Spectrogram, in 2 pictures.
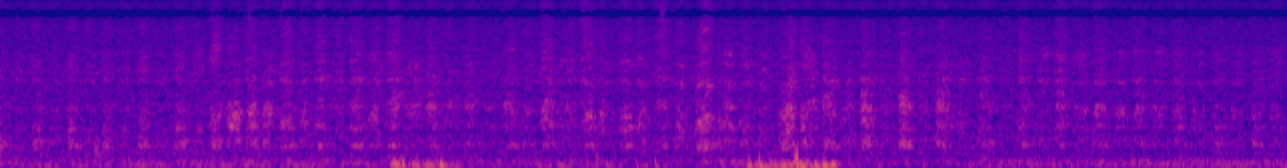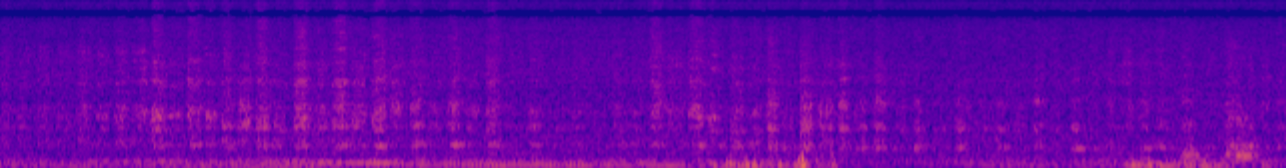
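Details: Golden retriever named Luna reacting to her new chew toy, a carabao horn; soft, rapid panting runs through the clip under a low rumble, with a few louder thumps and chewing knocks.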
